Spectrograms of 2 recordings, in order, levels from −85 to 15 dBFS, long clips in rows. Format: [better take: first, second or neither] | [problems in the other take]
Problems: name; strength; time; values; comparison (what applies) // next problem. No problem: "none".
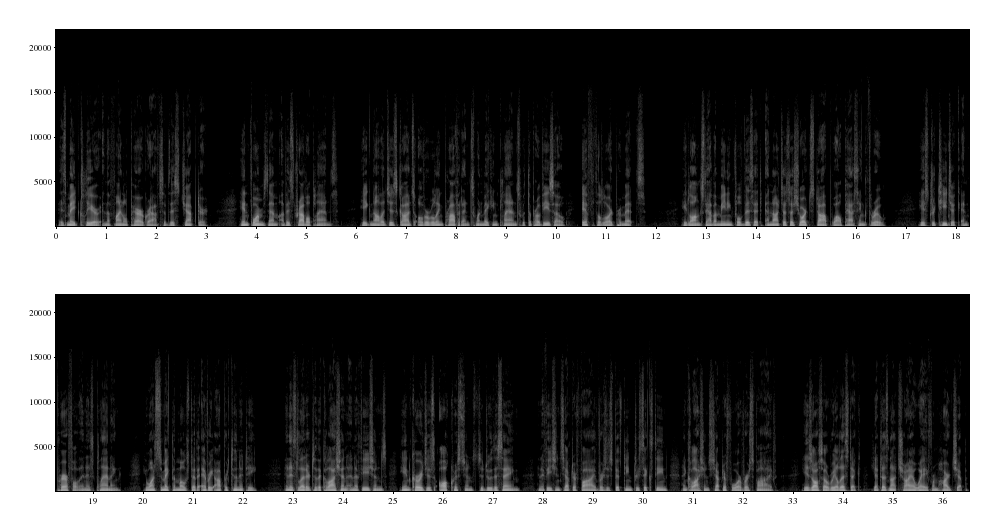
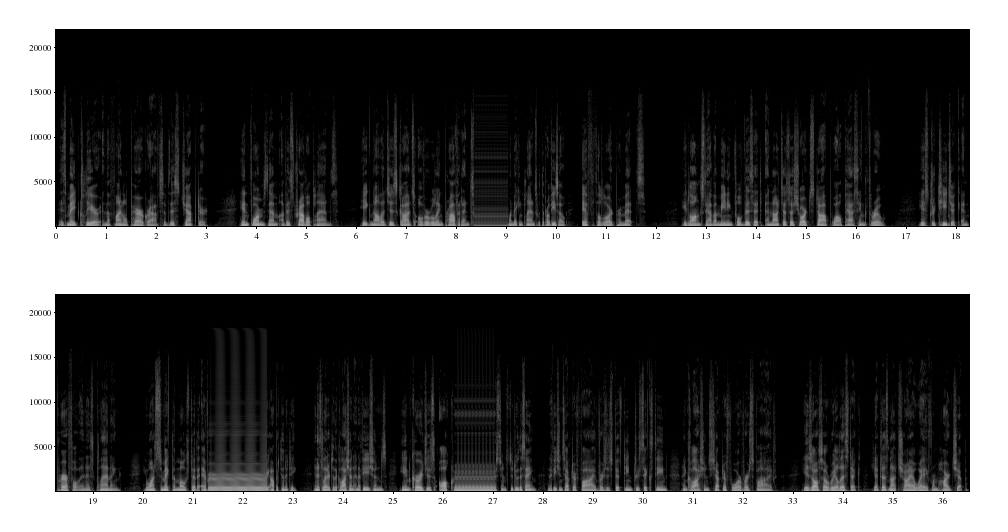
first | audio freezing; at 8.5 s for 0.5 s, at 21 s for 1 s and at 26 s for 1 s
